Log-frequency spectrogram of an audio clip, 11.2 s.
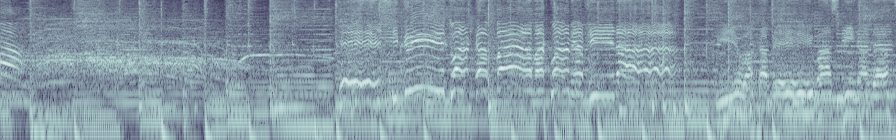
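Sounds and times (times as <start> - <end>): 
crowd of women screaming and cheering: 0.0 - 6.9
pounding live music with heavy bass beats: 0.0 - 11.1
speech: 6.7 - 11.1.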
